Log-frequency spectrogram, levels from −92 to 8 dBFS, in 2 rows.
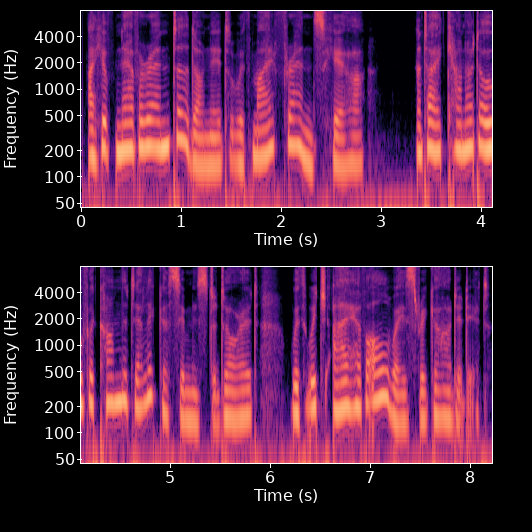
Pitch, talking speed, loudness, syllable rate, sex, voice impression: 180 Hz, 180 wpm, -17 LUFS, 5.5 syllables/s, female, gender-neutral, adult-like, thin, relaxed, weak, slightly dark, soft, muffled, calm, slightly friendly, reassuring, unique, kind, modest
